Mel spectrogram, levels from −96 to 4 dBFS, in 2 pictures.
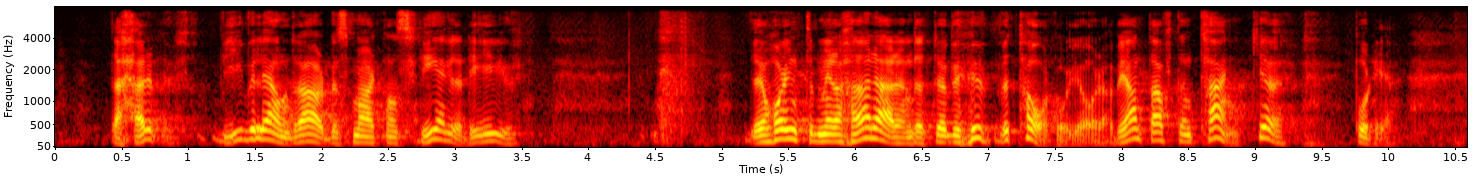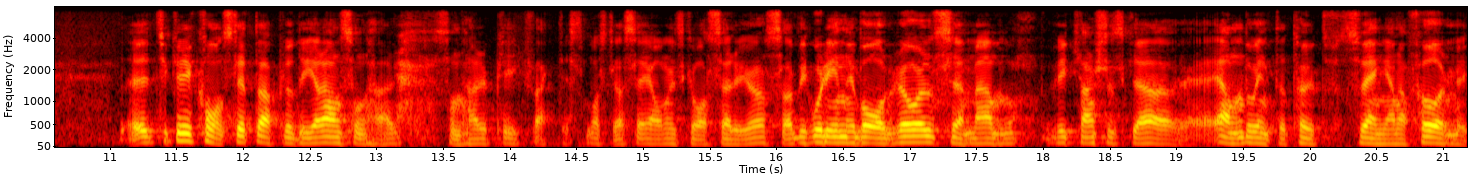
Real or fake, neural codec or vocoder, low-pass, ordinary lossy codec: fake; codec, 16 kHz, 4 kbps, FunCodec, trained on Chinese and English, 50 frames a second; 7.2 kHz; none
